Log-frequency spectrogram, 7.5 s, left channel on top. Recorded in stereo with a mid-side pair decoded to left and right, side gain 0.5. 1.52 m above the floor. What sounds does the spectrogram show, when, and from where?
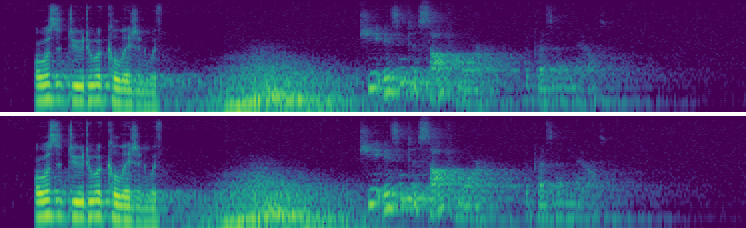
0.3 s a man speaking: 15° right, 0.6 m
1.7 s a whoosh: 40° right, 6.5 m
3.6 s a woman speaking: 30° right, 3 m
